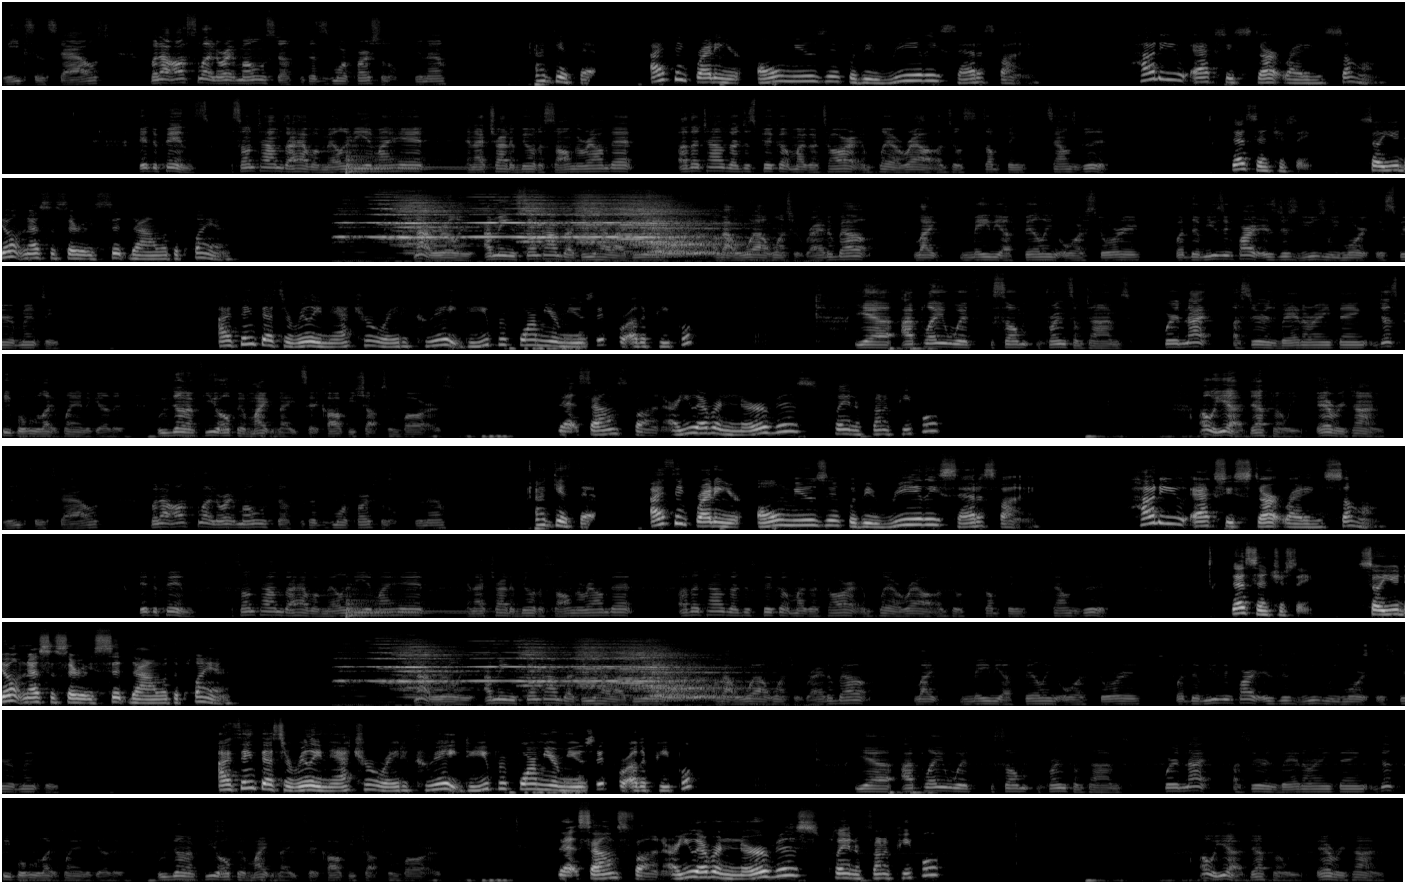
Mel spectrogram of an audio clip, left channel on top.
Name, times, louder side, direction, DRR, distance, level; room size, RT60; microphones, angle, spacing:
voice 1, 0.0-4.5 15.1-18.3 18.7-20.4 20.8-25.1 31.8-34.8 35.2-36.8 37.2-39.4 39.8-42.7 50.2-53.4 53.7-57.3 57.7-60.6 67.8-69.9, left 3 dB, 85° left, 3.8 m, -44 dB
voice 2, 5.3-5.9 6.5-10.2 11.3-13.7 26.3-27.1 27.6-30.4 44.3-49.0 61.7-65.5, right 5 dB, 70° right, 0.8 m, -31 dB
Drum, 17.5-20.0, left 1 dB, 65° left, 6.9 m, -53 dB
sound 1, 31.4-35.5, left 5 dB, 15° left, 0.8 m, -32 dB
head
